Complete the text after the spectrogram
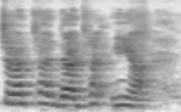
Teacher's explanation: आपकी जीवा कहाँ पर स्पर्श कर रही है? तालु पर। तालु यानी जीवा का वो भाग जो मूर्धा से थोड़ा पीछे की ओर होता है, कहते हैं तलवा जिसे बोलते हैं हम अपनी व्यवहारिक भाषा में, वही स्थान है तालु। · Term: तालव्य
